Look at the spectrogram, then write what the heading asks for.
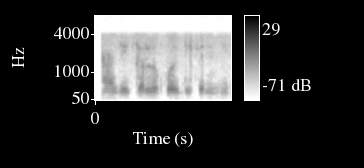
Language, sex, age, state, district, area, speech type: Hindi, male, 18-30, Rajasthan, Nagaur, rural, conversation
